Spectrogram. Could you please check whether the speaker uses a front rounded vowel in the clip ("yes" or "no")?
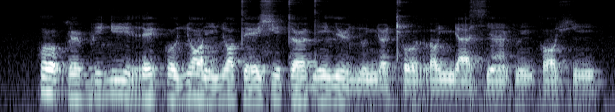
yes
